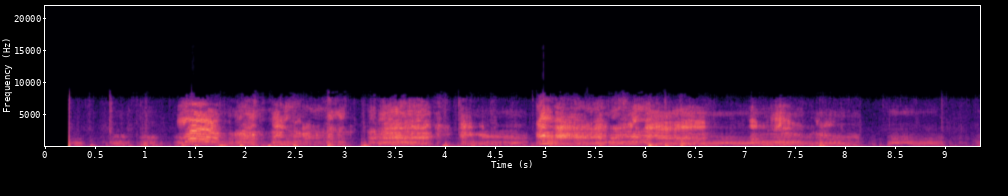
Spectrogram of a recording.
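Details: Three-week-old Belgian Malinois puppies from one litter playing together, a growly bunch; a dense mix of overlapping high whines, yelps and rough growly yips from several pups, near and loud throughout.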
